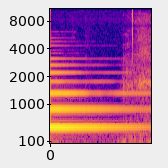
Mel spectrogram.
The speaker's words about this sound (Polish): O to, jaką częstotliwość powinien mieć dźwięk A, znajdujący się w czwartej oktawie na standardowym 88-klawiszowym pianinie, który według obecnego standardu 440 Hz brzmi tak.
